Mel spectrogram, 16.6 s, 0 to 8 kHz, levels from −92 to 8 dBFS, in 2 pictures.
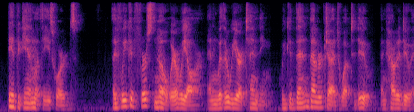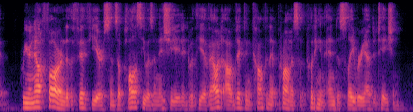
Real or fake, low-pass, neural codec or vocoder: fake; 7.2 kHz; codec, 16 kHz in and 24 kHz out, 0.8 kbps, FocalCodec, streaming, 65536 codes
